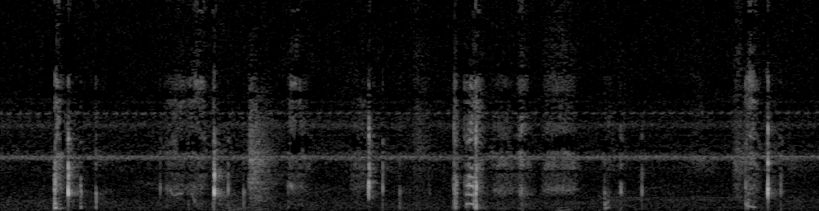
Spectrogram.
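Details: Newborn baby girl with hiccups: small, sharp, irregular hiccup sounds, several within eight seconds, against a steady room hum.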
